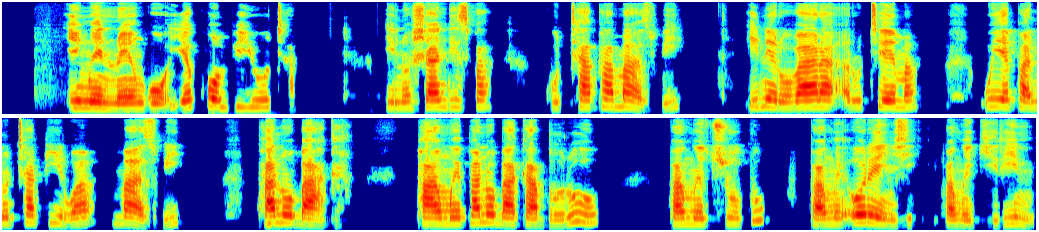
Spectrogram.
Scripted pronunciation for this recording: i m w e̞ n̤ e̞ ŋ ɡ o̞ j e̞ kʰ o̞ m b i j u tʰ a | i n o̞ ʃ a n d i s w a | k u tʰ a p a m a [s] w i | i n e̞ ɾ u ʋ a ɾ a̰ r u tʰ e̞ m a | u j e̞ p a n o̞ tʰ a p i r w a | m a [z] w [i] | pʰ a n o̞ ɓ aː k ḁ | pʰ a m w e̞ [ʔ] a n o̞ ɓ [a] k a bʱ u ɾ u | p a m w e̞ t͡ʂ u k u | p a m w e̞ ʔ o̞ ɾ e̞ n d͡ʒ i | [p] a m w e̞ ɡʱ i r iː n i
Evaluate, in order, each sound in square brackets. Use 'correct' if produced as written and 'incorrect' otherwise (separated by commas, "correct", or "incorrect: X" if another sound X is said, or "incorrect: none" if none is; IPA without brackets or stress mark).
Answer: incorrect: z, correct, correct, incorrect: p, correct, correct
